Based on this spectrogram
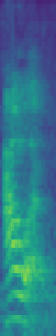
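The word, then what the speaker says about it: hour: এখন এখানেও আমরা উচ্চারণটা দেখি, এইচ কনসোনেন্ট শব্দ, কিন্তু এর উচ্চারণ কি রকম হচ্ছে? আওয়ার, আ।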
